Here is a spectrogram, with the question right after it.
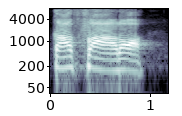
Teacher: را کے اوپر زبر ہے، را پر پڑھا جائے گا۔ فا کا مخرج ہے اوپر والے دانتوں کا کنارہ نیچے والے ہونٹ کی تری والی جگہ پہ لگے گا تو فا پڑھا جائے گا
